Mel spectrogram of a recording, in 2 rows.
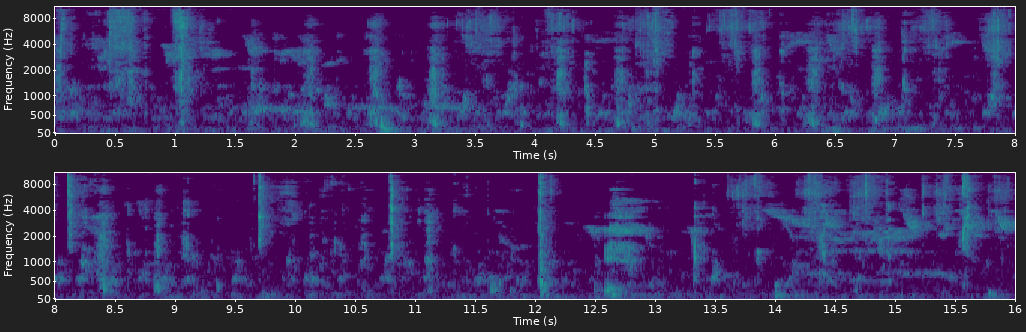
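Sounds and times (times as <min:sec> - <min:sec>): chewing: 0:00.0 - 0:12.3, 0:13.2 - 0:16.0.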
